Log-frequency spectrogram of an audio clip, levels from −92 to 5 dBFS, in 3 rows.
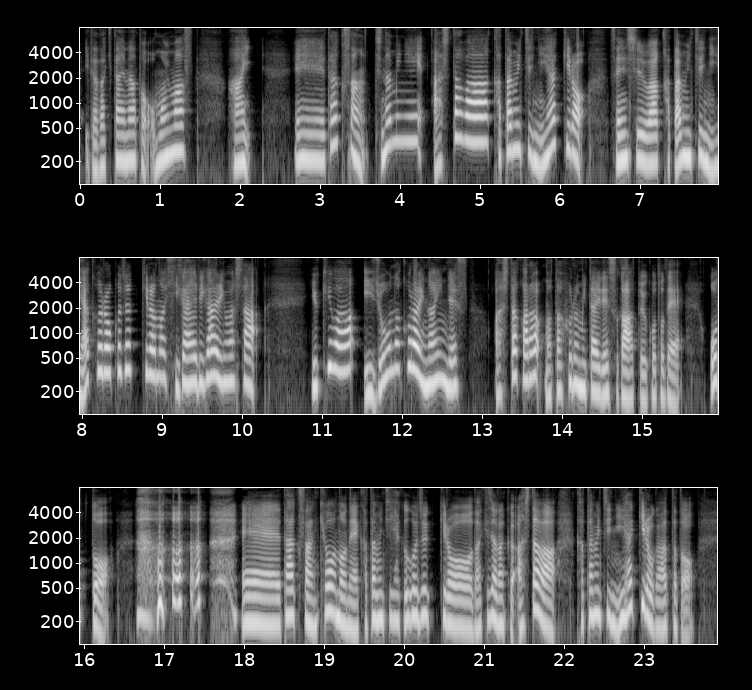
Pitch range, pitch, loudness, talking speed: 195-280 Hz, 225 Hz, -14 LUFS, 295 characters per minute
